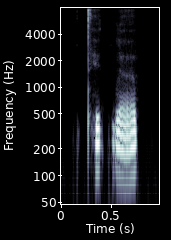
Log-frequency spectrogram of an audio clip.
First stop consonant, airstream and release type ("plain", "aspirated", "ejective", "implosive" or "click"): aspirated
